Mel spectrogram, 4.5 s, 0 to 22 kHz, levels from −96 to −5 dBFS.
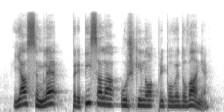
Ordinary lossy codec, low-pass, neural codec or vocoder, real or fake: none; 14.4 kHz; autoencoder, 48 kHz, 32 numbers a frame, DAC-VAE, trained on Japanese speech; fake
